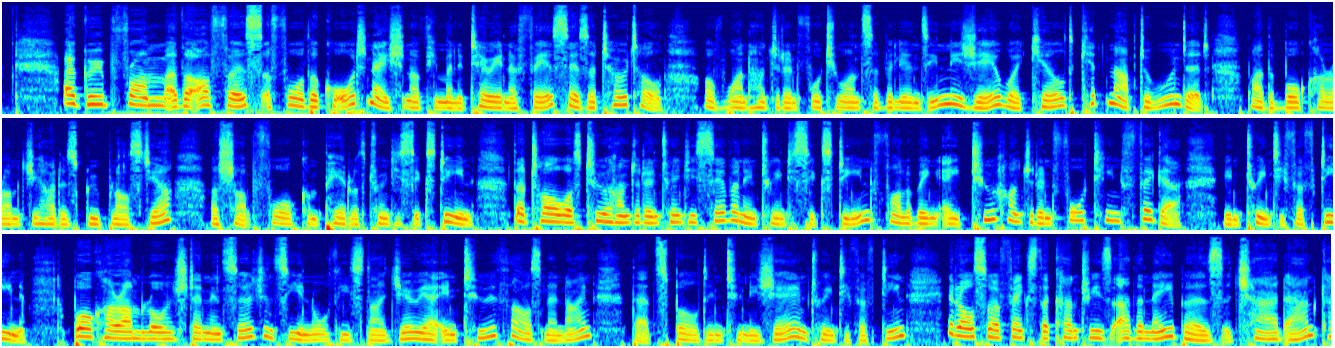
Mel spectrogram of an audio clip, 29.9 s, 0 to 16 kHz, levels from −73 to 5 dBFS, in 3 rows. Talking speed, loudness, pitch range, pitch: 150 wpm, -19 LUFS, 145-205 Hz, 165 Hz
